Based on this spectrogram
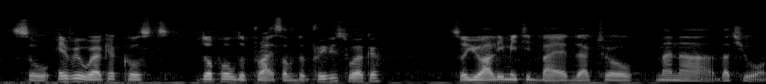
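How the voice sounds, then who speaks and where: A man with a French accent, lively intonation and music in the background. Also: medium pitch for a man, moderate pace. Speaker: game developer. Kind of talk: video game tutorial narration. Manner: casual, hesitant.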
